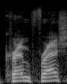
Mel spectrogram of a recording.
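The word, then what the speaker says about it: crème fraîche: You get 10 chicken nuggets, the creme fresh, is that how you say it?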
